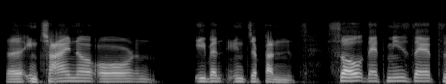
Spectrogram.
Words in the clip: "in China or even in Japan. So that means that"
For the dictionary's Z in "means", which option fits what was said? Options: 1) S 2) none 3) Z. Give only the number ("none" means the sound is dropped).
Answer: 3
